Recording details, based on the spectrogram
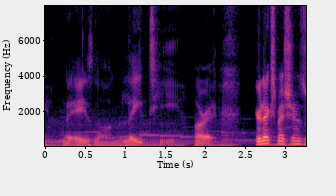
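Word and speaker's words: Leaute: Ah, laity. That's how it's pronounced. Laity, not lute. I guess they use silent. And so's the E, and the A is long. Laity.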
